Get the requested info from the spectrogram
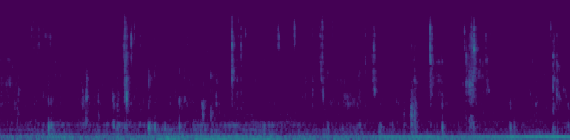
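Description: Faint close-up chewing of a mouthful of palabok rice noodles, with scattered small wet mouth clicks and smacks over a steady low hum.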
